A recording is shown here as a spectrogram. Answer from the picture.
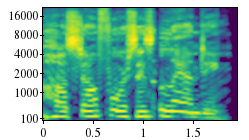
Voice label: advisor notification enemy troops landing, pacifist; Stellaris; ethics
